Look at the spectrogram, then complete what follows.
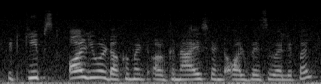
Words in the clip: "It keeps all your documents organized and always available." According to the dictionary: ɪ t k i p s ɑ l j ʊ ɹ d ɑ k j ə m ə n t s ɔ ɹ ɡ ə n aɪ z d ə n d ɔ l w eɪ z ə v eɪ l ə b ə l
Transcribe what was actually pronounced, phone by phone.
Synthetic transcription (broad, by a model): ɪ t k i p s ɑ l j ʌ ɹ d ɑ k j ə m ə n t ɔ ɹ ɡ ə n aɪ z d ə n d ɔ l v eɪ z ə v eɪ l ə b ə l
